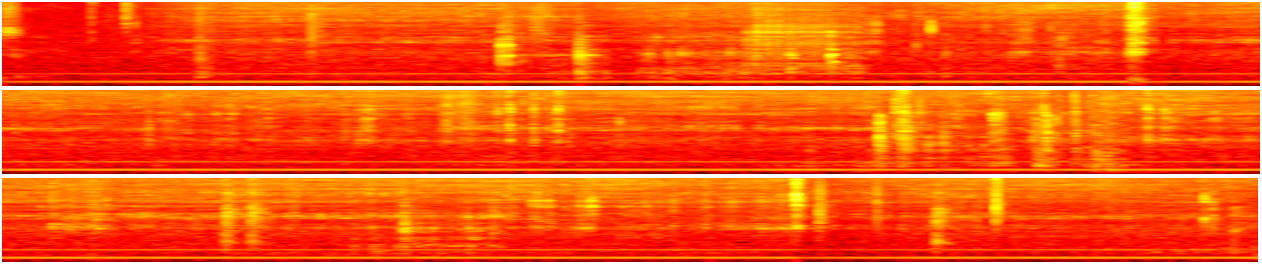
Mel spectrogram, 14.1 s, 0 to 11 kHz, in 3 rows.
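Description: Small DC gear motors of a D2-5 line-following robot car kit running with a faint steady whine, broken by scattered clicks and knocks as the little car rolls and bumps across its paper track. The car runs but does not follow the line as it should; the builder suspects the adjustment potentiometers.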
